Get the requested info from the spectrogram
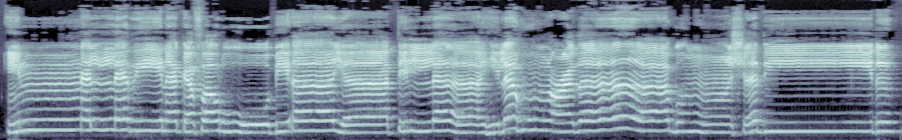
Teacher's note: नून मुशद्दद गुन्ना करके पढ़ना है।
